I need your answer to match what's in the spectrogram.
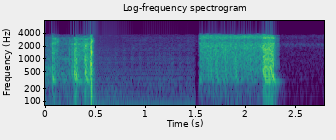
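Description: Two abrupt bursts of harsh, crackling radio interference over the Halink repeater channel, separated by a second of faint hiss, each cutting off sharply like a keyed transmitter.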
